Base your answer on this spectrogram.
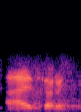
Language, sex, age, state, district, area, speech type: Kannada, male, 30-45, Karnataka, Belgaum, rural, conversation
